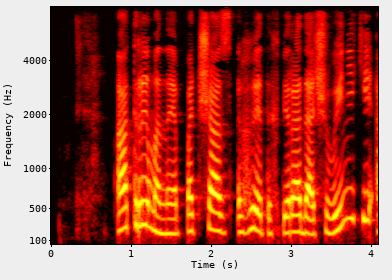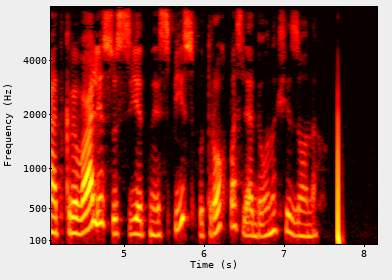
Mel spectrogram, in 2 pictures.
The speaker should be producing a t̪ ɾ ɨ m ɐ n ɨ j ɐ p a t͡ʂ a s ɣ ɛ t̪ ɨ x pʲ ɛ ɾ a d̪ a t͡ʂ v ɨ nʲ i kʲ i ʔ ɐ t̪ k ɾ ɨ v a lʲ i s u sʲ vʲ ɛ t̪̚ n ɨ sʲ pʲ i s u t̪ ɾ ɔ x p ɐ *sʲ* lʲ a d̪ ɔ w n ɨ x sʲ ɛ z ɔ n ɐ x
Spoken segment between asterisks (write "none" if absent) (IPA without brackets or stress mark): sʲ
